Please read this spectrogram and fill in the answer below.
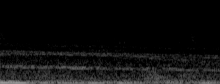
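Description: Faint, distant fire siren holding a steady wail and growing fainter. A low hum under it drops away shortly after the start.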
